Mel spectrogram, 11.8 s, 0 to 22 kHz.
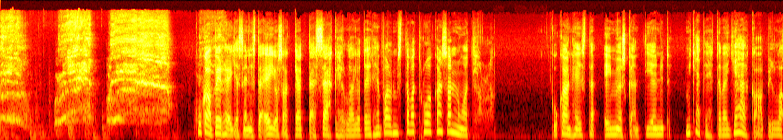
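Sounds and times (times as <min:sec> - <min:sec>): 
pig grunting: 0:00.0 - 0:03.6, 0:07.1 - 0:07.4
speech: 0:03.0 - 0:07.5, 0:08.3 - 0:11.7.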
